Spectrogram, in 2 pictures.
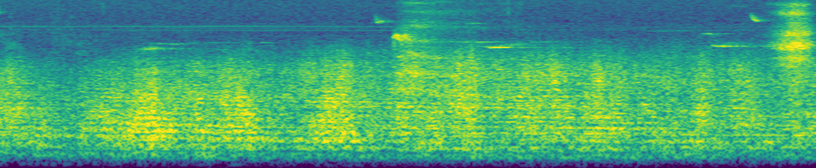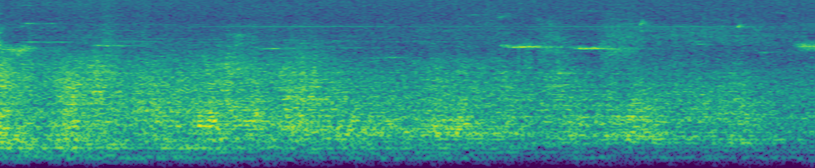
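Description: A jet airplane flies overhead, heard from a home as a steady broad roar lasting the whole stretch and slowly fading toward the end, with no talking over it.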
